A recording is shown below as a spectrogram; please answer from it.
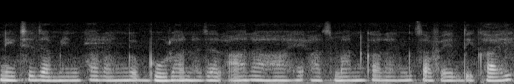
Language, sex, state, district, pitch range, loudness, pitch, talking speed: Hindi, female, Goa, North and South Goa, 185-190 Hz, -17 LUFS, 185 Hz, 175 wpm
